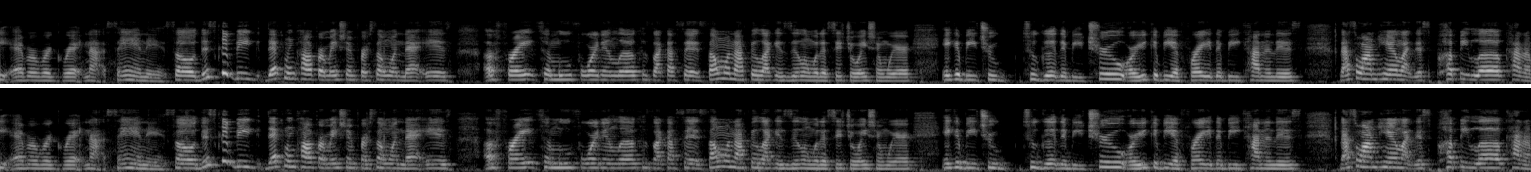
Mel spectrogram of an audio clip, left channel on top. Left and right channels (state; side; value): normal; both; correlation 0.55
